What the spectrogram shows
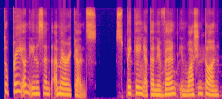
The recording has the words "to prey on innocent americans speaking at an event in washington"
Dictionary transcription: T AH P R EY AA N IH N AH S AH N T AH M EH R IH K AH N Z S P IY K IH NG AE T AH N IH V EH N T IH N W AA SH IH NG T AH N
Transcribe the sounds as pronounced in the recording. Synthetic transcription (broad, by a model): T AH P R EY AA N IH N AH S AH N T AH M EH R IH K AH N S S P IY K IH NG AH T AH N IH V EH N T IH N W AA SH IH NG T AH N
